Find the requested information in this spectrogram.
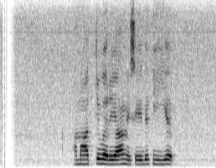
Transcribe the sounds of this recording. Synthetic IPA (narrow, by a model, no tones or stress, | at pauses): ɐmaːt̪ɾuʋɐɾɐjaːmeseːd̪ɐkiːjə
